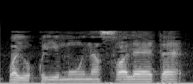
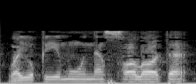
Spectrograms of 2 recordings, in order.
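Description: Both takes have the same delivery.

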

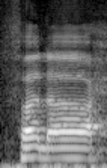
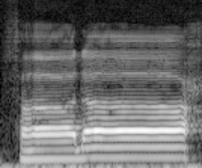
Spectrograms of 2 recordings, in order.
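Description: First: The vowel after the F is short. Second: The vowel after the F is lengthened. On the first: The speaker calls it right. "weil es heißt Falah" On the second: The speaker calls it wrong. "wenn sie das in die Länge ziehen ... das ist falsch"

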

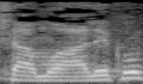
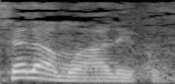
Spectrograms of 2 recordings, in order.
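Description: First: The L sound in the greeting is swallowed. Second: The L sound in the greeting is clearly pronounced. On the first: The speaker calls it wrong. "ما تقول سلام عليكم" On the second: The speaker calls it right. "قل سلام عليكم. ... يعني اللام هذه ما تبلعها"

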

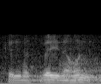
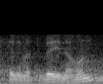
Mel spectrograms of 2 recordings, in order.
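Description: No difference in how they are said.

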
